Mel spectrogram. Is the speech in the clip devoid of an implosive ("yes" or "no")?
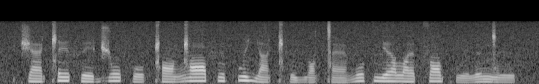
yes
